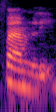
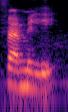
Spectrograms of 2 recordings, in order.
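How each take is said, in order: First: "Family" squeezed to two syllables, fam-ly; "Family" as fam-ly, not fa-mi-ly; correct family. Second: "family" with all three syllables, fa-mi-ly; the wrong full "family"; "family" said fa-mi-ly, marked as wrong. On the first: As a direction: say "Family" dropping the middle syllable. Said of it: "Family, not family". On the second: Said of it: "not family". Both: Shown as a demonstration.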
